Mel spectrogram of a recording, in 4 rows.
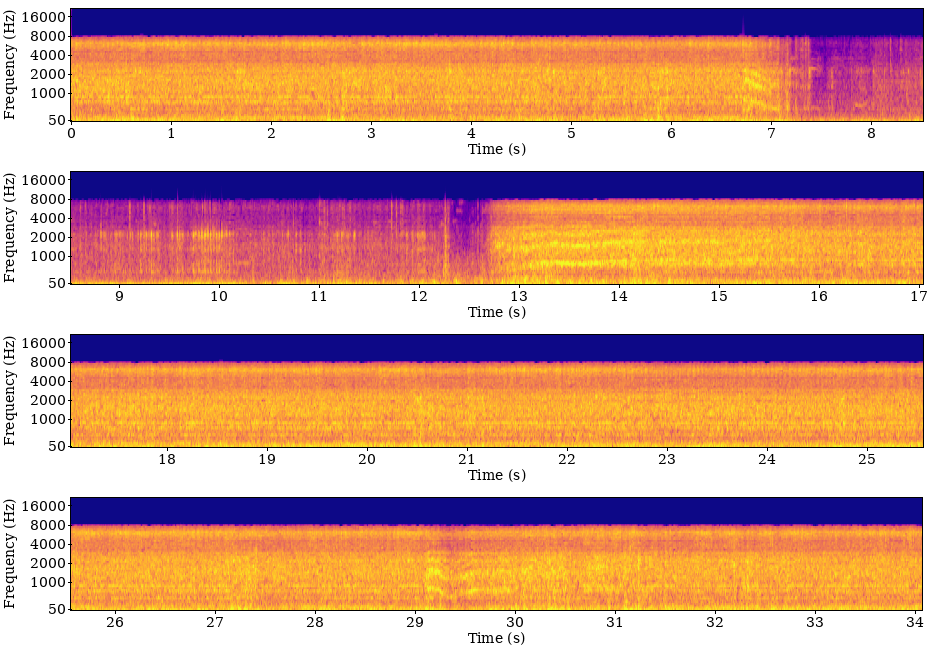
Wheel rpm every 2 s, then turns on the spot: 230, 230, 230, 160, 20, 20, 70, 230, 230, 230, 230, 230, 230, 230, 220, 210, 230.
8-12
